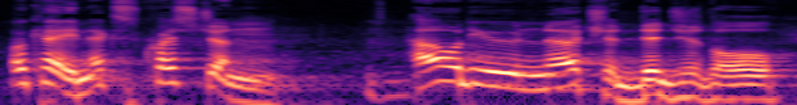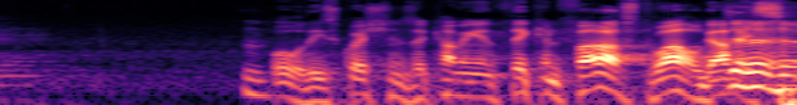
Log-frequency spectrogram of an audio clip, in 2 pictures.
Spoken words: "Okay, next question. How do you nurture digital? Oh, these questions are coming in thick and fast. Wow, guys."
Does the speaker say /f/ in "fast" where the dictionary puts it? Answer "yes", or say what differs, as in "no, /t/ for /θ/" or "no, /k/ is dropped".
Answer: yes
